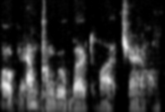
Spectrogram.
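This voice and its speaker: A man in his 50s hosts a casual, rambling livestream, speaking at normal speed in a deep, slightly rough voice with animated delivery. He's folksy, muttering to himself while he browses, and the audio is dull and lo-fi.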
